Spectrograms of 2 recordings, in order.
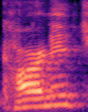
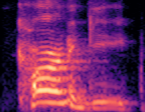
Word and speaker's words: Carnegie: Is it Carnage or Carnegie? Carnegie. Like Carnegie Hall in Chicago.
